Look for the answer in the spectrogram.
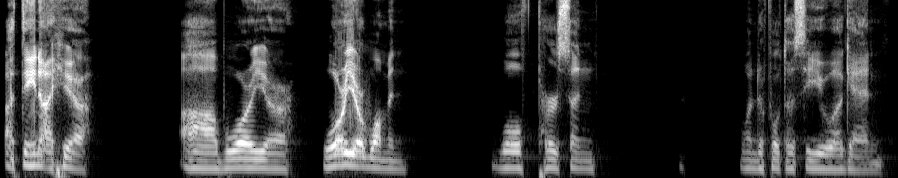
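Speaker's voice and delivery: half-orc hailing his companions by name; hearty half-orc greeting. Acted. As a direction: greet old friends like a big friendly brute. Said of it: "he looks around at everyone and he says".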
